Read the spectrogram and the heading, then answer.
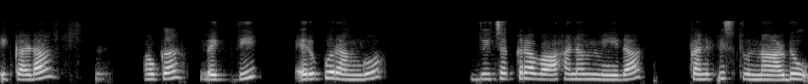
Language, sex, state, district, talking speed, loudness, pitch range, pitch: Telugu, female, Telangana, Mahabubabad, 65 wpm, -17 LUFS, 235-275 Hz, 250 Hz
